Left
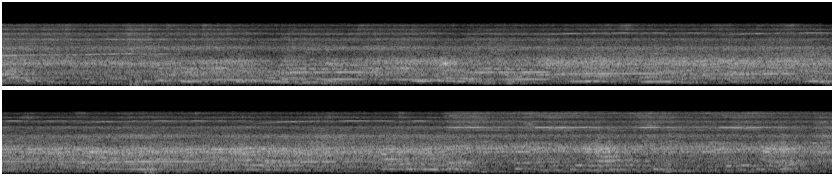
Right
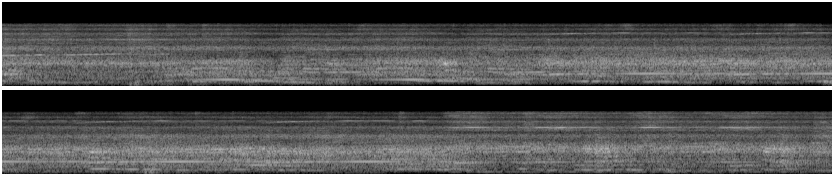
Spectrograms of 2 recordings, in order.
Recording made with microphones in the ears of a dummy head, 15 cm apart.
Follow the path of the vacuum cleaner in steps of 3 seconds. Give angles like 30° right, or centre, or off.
60° left, 60° left, 50° left, centre, 40° right, 60° right.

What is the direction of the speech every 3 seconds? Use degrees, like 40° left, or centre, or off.
50° left, 40° left, 20° left, 10° right, 50° left, 50° left.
